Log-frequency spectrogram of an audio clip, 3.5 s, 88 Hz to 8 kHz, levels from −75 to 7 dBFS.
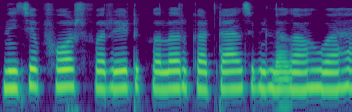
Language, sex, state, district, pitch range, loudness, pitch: Hindi, female, Jharkhand, Palamu, 225-235 Hz, -13 LUFS, 230 Hz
